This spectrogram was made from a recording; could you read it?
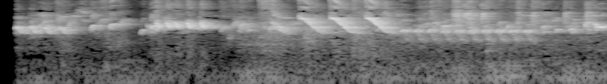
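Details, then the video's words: Captive-bred mutation grey-winged greenfinch singing: a jumble of twittering and buzzy notes, a run of quick downward slurs, then a long dry rattling trill, loud and close indoors. "Verderón ala gris"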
